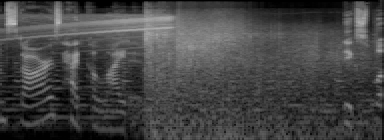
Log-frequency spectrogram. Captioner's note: explosion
